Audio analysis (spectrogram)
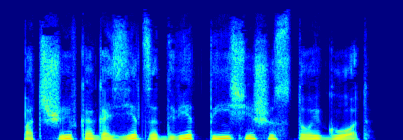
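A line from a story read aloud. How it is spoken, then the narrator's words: Slow, condescending. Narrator (Russian): Медленно, как будто разговаривал с идиотом, повторил Бычок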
